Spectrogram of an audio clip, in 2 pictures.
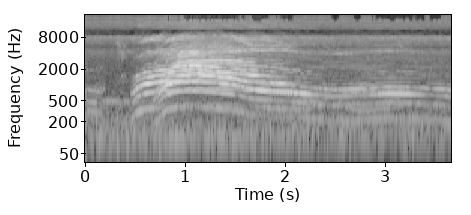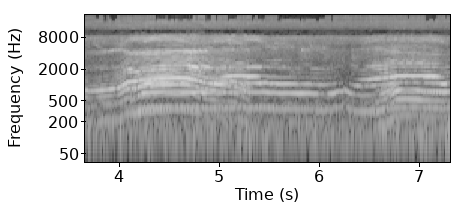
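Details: Tomcats quarrelling for control of their territory: drawn-out, wavering yowls, three rising-and-falling wails separated by brief dips, with a low background drone.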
